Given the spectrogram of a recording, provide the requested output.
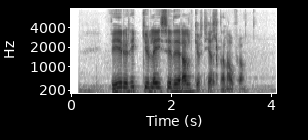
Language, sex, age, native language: Icelandic, male, 20-29, Icelandic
